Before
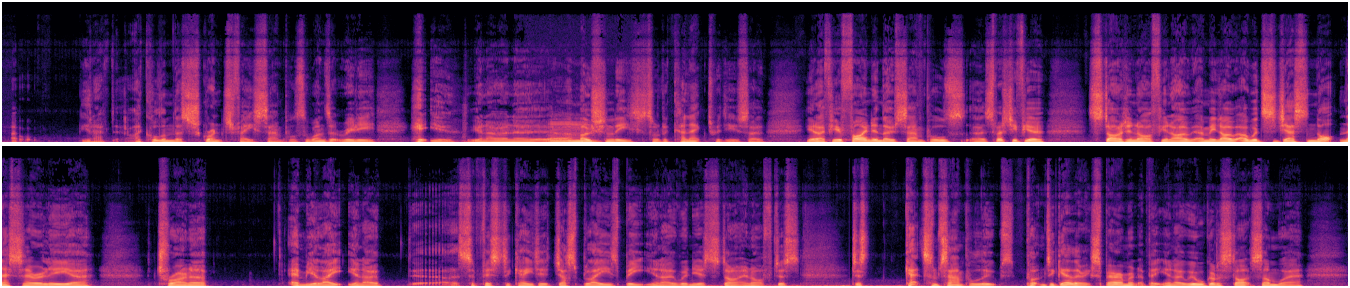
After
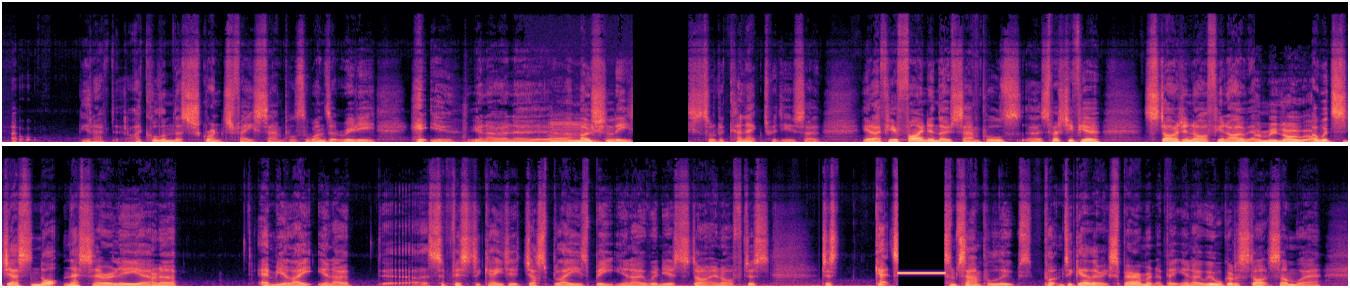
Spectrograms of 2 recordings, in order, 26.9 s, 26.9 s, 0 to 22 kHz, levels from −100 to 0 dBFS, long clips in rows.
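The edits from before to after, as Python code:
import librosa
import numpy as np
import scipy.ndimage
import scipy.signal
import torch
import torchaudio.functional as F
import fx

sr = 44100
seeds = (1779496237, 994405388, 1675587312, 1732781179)

y = fx.edit(x, sr, fx.insert_silence(at_s=6.3, length_s=0.56),
    fx.speed_span(start_s=11.96, length_s=0.44, speed=0.76),
    fx.cut(start_s=14.25, length_s=1.0),
    fx.insert_tone(at_s=22.71, length_s=0.48, hz=2090.0, db=-16.5), tone=tone)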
